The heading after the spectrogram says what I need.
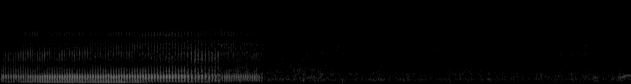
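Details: A loud, rattling, fluttering snore lasting about two and a half seconds, then fading to quiet room noise: snoring.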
